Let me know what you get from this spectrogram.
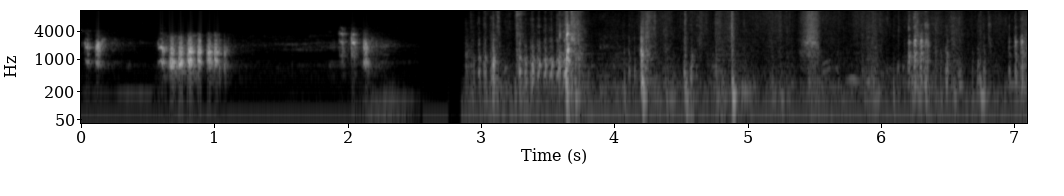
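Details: Raccoon giving short, harmonic chittering bursts in the first two seconds, then a run of rapid, irregular clicks and scratchy rustling that continues to the end.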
